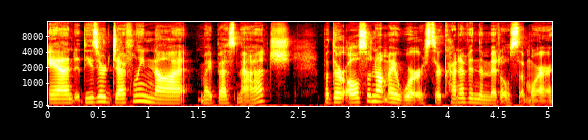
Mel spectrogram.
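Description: With a Western Canadian accent, a woman speaks at a fairly low pitch with ordinary pitch variation in a very clean recording with a silent background. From Canada, Vancouver. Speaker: podcast host. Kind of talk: casual monologue. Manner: chatty, filler-heavy.

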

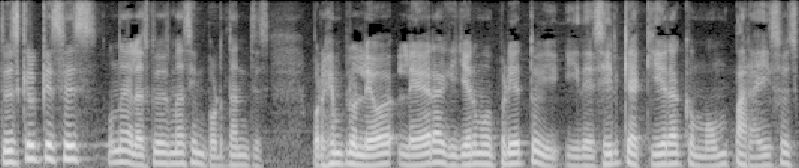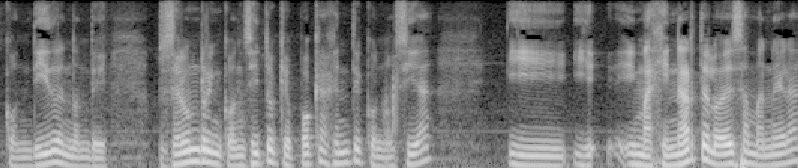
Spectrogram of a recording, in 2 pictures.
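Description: A man speaks at a fairly quick pace in a plain, everyday voice, pitched at a medium level. His pitch varies in an ordinary way, and the background is quiet. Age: 30s. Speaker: writer and local historian. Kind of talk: interview.

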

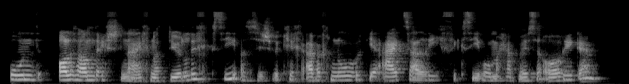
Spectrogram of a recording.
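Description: A medium-pitched woman at a very fast pace. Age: 30s. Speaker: mother sharing birth story. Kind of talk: personal testimony. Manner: hesitant, many filler sounds.

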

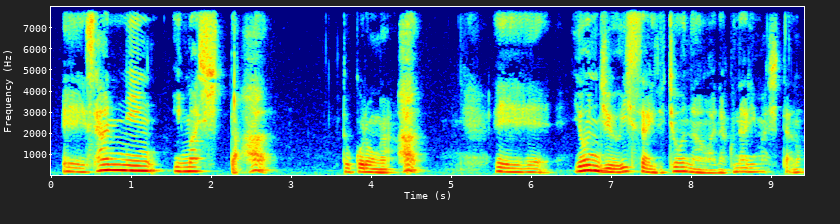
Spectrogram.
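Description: Speaking very slowly with long, frequent pauses, a woman with a medium-pitched, somewhat breathy voice and a dark, mellow tone uses lively intonation and big swings in loudness. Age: 70s. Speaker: elderly interviewee telling life story. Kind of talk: interview, life-story recounting.

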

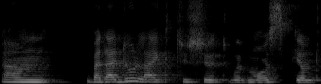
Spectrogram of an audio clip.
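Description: A woman at a medium pitch, fairly slow pace, with a French accent. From France. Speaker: fine art model and former ballet dancer. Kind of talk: interview.

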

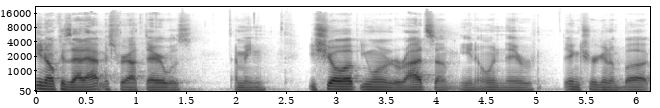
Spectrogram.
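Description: A man speaks at a very fast pace in an American accent, his fairly low voice monotone and flat. The recording is very clean, with a silent background. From Colorado. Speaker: professional bull rider. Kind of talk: interview. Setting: studio.

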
